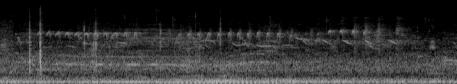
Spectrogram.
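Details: Wood duck ducklings at High Park, apparently scared, give rapid, high, thin peeps, several each second, in short runs over a steady low background rumble.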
